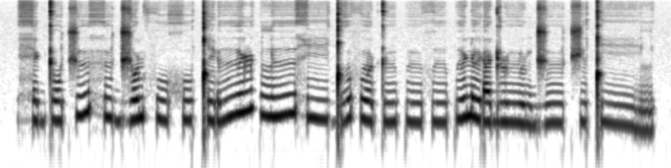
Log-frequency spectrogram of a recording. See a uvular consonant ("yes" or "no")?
no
